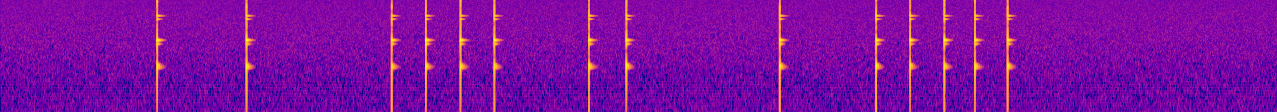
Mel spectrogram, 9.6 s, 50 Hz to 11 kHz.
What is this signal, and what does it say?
Tap code, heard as taps on glass, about 4 knocks a second. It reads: ARE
